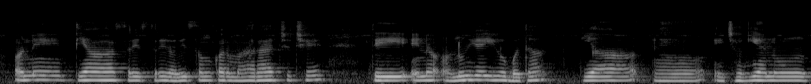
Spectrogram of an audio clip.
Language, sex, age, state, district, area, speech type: Gujarati, female, 30-45, Gujarat, Rajkot, urban, spontaneous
